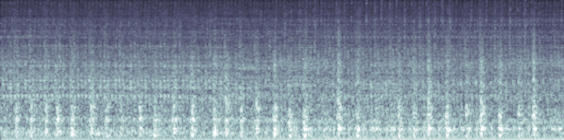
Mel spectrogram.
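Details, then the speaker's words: At idle: an uneven rattling clatter at about three beats a second with heavy engine shaking. Suspected badly worn, egg-shaped flywheel throwing the engine out of balance, not confirmed. "That is one seriously worn out flywheel. Clattering, it must be egg shaped."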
